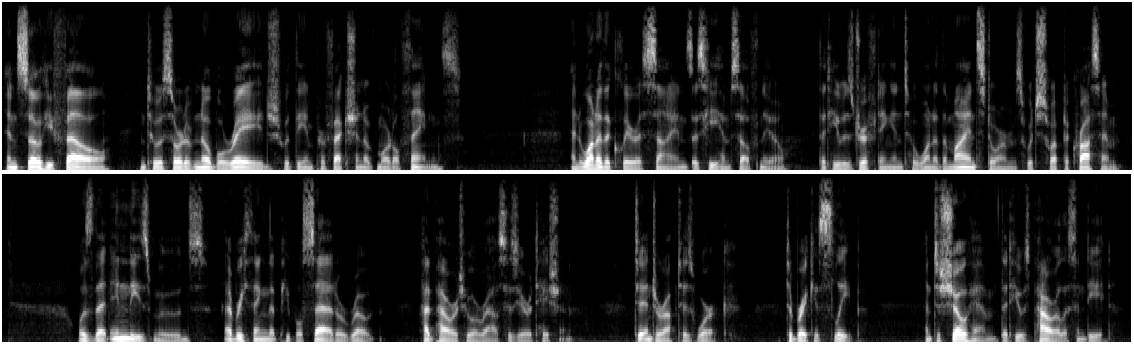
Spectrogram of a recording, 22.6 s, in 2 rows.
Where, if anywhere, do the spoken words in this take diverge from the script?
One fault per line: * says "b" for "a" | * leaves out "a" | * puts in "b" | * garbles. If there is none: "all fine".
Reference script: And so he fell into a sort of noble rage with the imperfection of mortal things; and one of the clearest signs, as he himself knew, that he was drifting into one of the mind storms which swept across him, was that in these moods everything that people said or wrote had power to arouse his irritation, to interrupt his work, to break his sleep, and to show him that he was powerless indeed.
all fine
